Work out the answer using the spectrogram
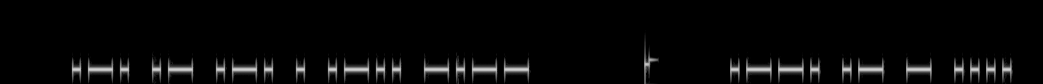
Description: Morse code, heard as a keyed tone, about 15 wpm, 700 Hz. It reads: RARELY PATH
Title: Sentences from Top 1400 Words - New Word Drill - 15wpm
